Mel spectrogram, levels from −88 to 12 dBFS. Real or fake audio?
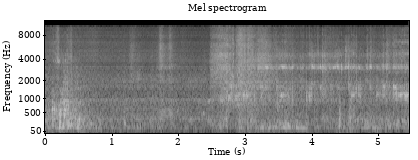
fake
